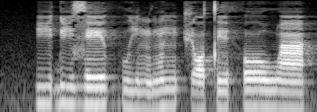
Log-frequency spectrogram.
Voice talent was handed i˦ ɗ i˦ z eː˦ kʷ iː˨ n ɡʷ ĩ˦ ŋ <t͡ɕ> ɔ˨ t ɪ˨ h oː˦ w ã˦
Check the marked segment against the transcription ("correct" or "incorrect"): incorrect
